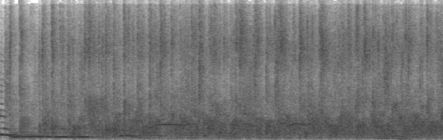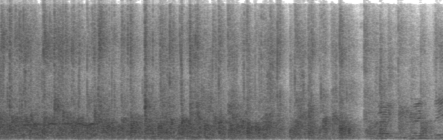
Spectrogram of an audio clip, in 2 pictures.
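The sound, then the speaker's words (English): A crowd applauds steadily at the start of an event's wrap-up, for nearly nine seconds: a dense, loud wash of many hands clapping at once that holds level before thinning slightly at the end. “So, but to start off with the wrap-up, I wanted to just have a big round of applause.”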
